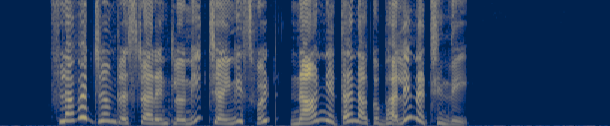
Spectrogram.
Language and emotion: Telugu, happy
